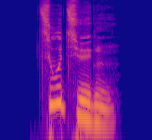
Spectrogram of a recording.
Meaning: dative plural of Zuzug
- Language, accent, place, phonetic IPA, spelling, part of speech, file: German, Germany, Berlin, [ˈt͡suːt͡syːɡn̩], Zuzügen, noun, De-Zuzügen.ogg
